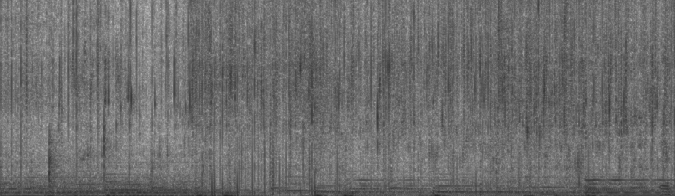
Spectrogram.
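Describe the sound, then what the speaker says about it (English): Curry leaves and mustard seeds sizzle and spatter loudly in hot oil for a South Indian masala potato dish, a steady dense frying hiss with scattered pops throughout. "Now we add curry leaves to it."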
